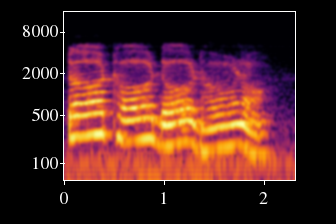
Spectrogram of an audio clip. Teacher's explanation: इसमें जीभ को मोड़कर मुंह की छत की सबसे ऊपरी हिस्से को छूना पड़ता है। वो पीछे की तरफ मुड़ती है। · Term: ट वर्ग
